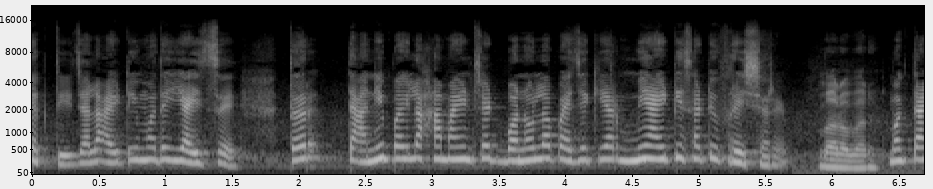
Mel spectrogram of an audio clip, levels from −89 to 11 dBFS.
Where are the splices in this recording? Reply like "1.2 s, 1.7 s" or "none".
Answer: none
